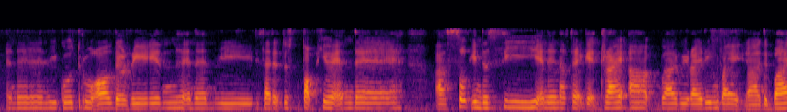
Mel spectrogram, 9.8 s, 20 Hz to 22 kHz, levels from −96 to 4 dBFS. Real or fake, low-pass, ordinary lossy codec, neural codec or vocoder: fake; 7.2 kHz; none; vocoder, 22.05 kHz, 80 mel bands, HiFi-GAN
